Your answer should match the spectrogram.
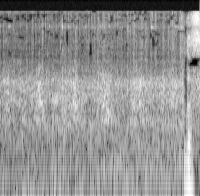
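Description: Steady rolling noise of a golf cart being pulled at speed over a dirt road by a running team of sled dogs.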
